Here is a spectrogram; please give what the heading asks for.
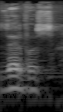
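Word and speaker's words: Servus: अच्छा यहाँ पे जो एस है वो जेड प्रोनाउंस होगा, जेरवस, जैसे कि हमने अल्फ़ाबेट वाली वीडियो में देखा भी था।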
